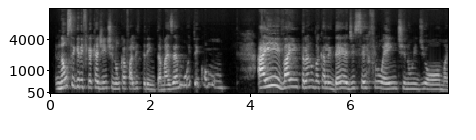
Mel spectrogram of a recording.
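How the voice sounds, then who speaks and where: A woman with a Brazilian accent talks her viewers through a language lesson. Her voice sits slightly high, and she explains patiently, checking in often to make sure they follow. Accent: Brazilian Portuguese. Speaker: Portuguese teacher.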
